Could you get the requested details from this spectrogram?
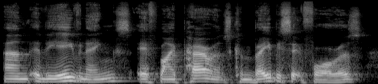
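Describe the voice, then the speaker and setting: A man, an English teacher, giving scripted model answers as an exam candidate in a clear, careful delivery. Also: mid-range voice, moderate pace.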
